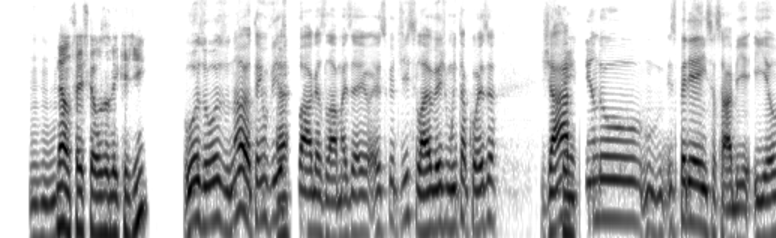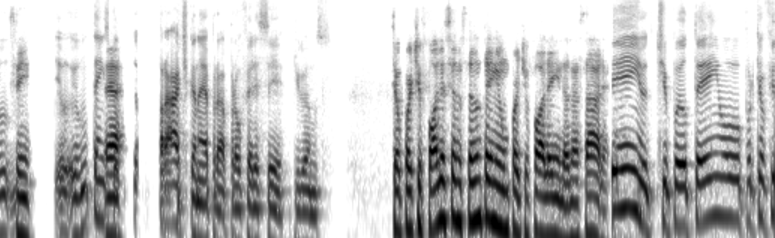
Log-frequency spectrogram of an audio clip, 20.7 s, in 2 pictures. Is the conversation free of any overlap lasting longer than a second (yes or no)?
yes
